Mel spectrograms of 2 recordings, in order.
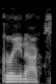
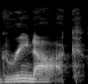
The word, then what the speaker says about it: Greenock: I'd love to know a little bit more about Greenock, Scotland. – Don't ever pronounce it Greenock like that. It's Greenock.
